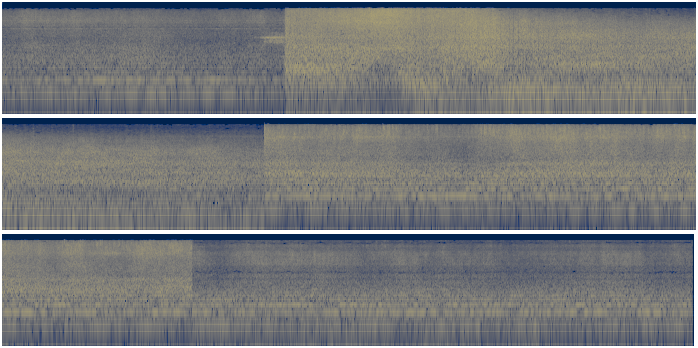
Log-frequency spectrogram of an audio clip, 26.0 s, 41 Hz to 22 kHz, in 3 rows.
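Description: A C-2A Greyhound's twin turboprop engines running with a steady, multi-tone propeller drone. About three and a half seconds in, a much louder rushing noise cuts in abruptly for about eight seconds, and then the steady engine tones come back.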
